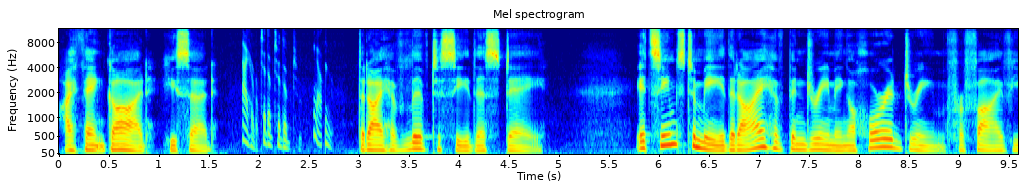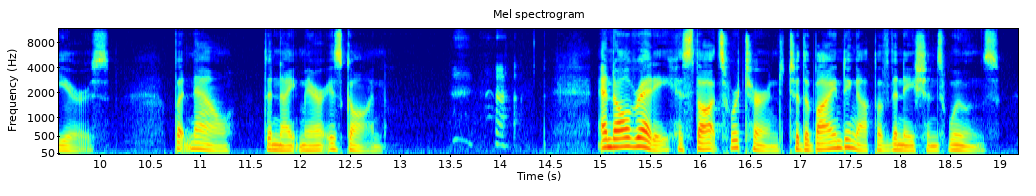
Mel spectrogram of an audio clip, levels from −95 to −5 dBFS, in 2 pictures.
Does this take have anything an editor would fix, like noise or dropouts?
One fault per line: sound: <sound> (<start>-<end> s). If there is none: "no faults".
sound: chirp (1.8-2.8 s)
sound: laugh (13.5-14.3 s)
